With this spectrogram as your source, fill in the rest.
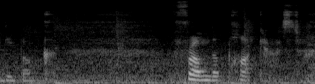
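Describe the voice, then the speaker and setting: Music plays in the background as a woman speaks at a fairly slow pace. She talks with a non-native accent. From Hong Kong. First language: Cantonese. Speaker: YouTuber. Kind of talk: casual monologue. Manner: halting, many fillers and self-corrections.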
